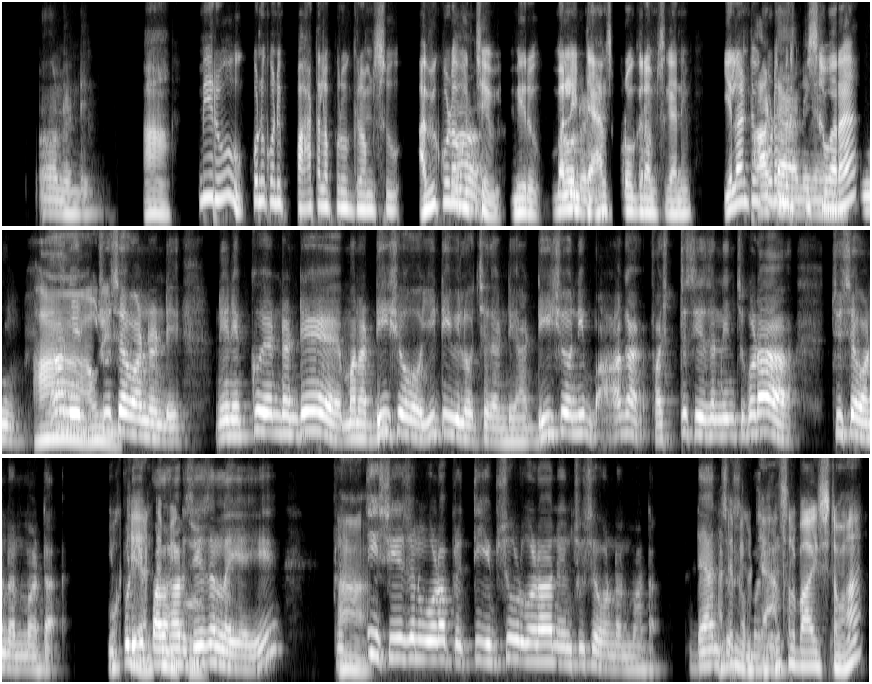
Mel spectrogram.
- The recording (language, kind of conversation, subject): Telugu, podcast, చిన్నప్పట్లో మీకు అత్యంత ఇష్టమైన టెలివిజన్ కార్యక్రమం ఏది?
- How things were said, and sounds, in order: in English: "డాన్స్ ప్రోగ్రామ్స్"; in English: "షో"; in English: "షోని"; in English: "ఫస్ట్ సీజన్"; stressed: "ప్రతి"; in English: "సీజన్"; in English: "ఎపిసోడ్"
